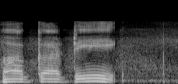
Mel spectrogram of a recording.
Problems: constant background noise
